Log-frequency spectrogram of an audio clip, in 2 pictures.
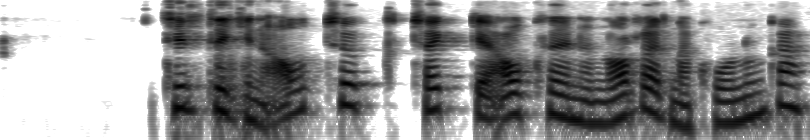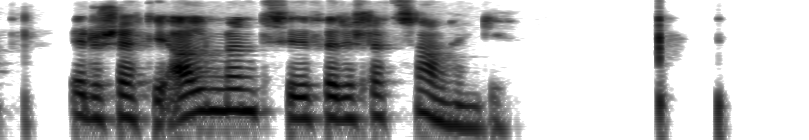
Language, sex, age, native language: Icelandic, female, 50-59, Icelandic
